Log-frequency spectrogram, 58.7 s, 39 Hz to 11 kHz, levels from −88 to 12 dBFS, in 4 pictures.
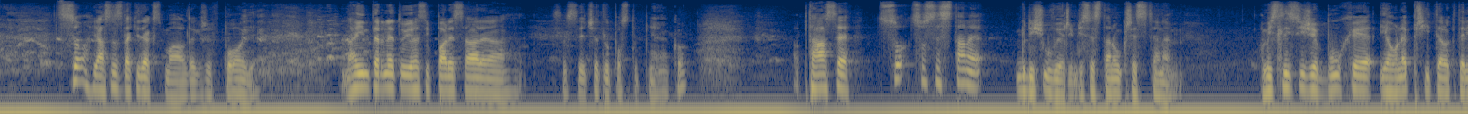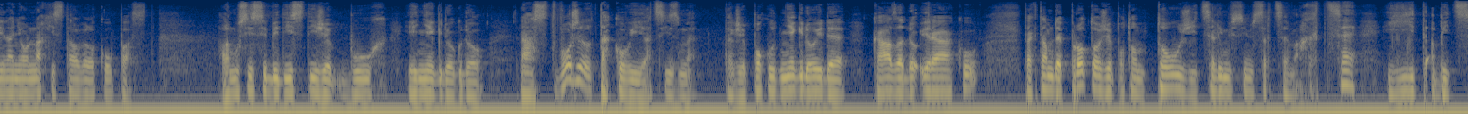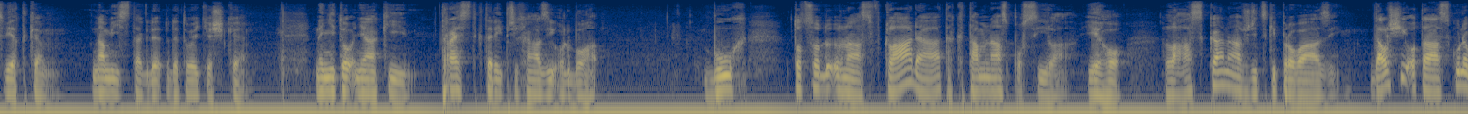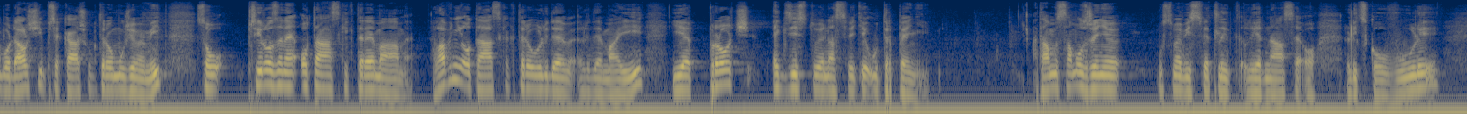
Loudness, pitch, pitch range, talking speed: -22 LUFS, 120 Hz, 105-130 Hz, 155 wpm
